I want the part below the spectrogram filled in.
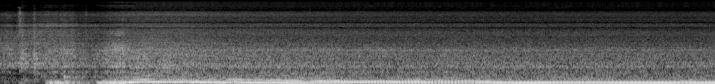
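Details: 2003 Ford Ranger 3.0 V6 Vulcan cranks briefly, catches and settles into a steady, even idle after a MAF sensor replacement. Earlier the IAC valve was replaced, and the RPM had been dipping from 800 to 400 and stalling.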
